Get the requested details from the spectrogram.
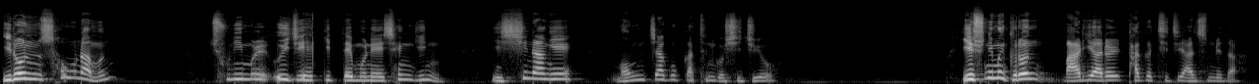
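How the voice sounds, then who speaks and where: High-voiced emotive male pastor. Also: lively intonation, unhurried, vocal fry, long pauses. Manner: emotive preaching, voicing the grieving with raised pitch. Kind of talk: sermon.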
